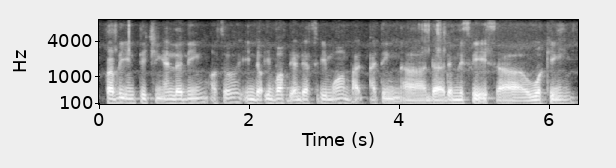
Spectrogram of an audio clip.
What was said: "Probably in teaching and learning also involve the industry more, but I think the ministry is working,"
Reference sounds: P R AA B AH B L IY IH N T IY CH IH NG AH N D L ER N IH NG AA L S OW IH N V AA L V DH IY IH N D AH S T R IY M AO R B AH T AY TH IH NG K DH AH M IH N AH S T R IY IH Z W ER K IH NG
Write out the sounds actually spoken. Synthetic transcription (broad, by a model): P R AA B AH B L IY IH N T IY CH IH NG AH N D L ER N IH NG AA L S OW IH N V AA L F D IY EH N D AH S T IY M AO B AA T AY T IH NG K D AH M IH N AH S T R IY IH S W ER K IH NG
